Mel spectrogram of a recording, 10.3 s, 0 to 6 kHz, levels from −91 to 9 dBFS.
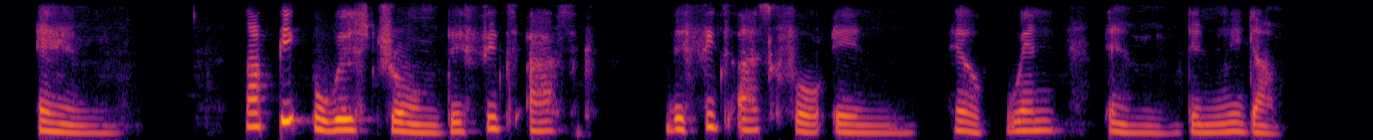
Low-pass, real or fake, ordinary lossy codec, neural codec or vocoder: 5.4 kHz; fake; Opus, 32 kbps; codec, 44.1 kHz, 7.8 kbps, Pupu-Codec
